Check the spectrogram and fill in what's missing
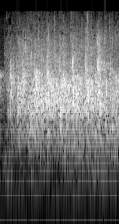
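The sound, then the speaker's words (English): A crowd claps steadily to show how many of them are on Facebook, a dense wash of many overlapping hand claps at an even, fairly loud level throughout, with no pause and no voices rising above it. “How many of you are on Facebook, if you'll clap?”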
